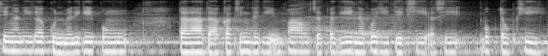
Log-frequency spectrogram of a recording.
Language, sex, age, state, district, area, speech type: Manipuri, female, 45-60, Manipur, Kakching, rural, spontaneous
